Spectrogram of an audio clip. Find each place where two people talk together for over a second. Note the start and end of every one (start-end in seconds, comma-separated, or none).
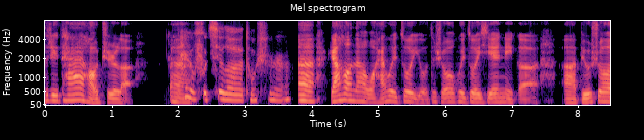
none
